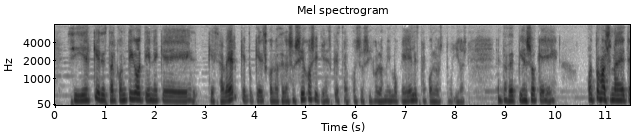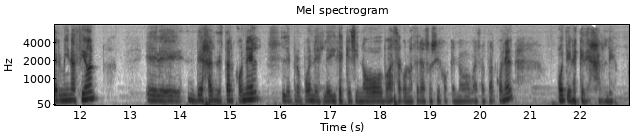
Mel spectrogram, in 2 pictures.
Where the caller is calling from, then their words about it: Fuenlabrada, Community of Madrid, Spain; corresponsal de Fuenlabrada.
